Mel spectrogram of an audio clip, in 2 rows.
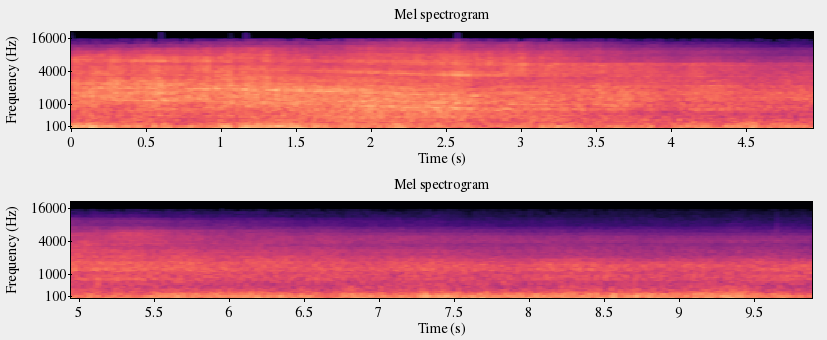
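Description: Airbus A320neo airliner at London Heathrow, a steady loud jet engine roar with a faint rising whine early on that slowly fades over about ten seconds, heard alone.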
